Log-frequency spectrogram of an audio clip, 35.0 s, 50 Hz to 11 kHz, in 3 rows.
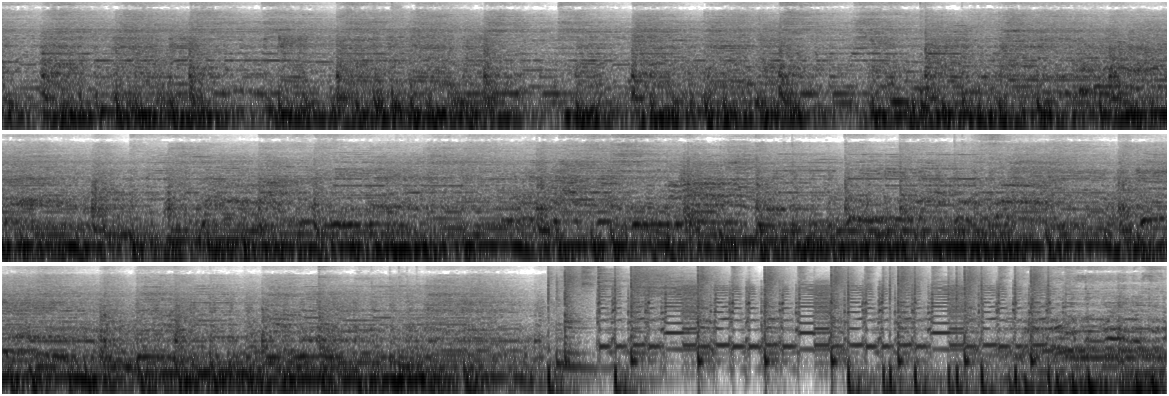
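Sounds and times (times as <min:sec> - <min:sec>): live rock band: 0:00.0 - 0:34.9
person singing: 0:10.0 - 0:26.9, 0:33.5 - 0:34.9.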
